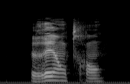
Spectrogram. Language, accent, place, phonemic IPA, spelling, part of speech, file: French, France, Lyon, /ʁe.ɑ̃.tʁɑ̃/, réentrant, adjective, LL-Q150 (fra)-réentrant.wav
- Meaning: reentrant (all senses)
